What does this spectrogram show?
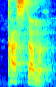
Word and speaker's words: customer: Now, the first word, you can say you over there. But when you want to pronounce it, the you over there will sound, the sound of the you will be ah. The sound of the you will be ah. So you pronounce this word customer, customer, customer.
